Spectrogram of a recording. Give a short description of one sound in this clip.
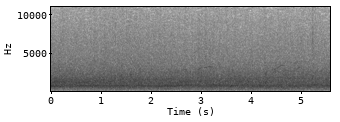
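A large crowd murmurs and chatters loudly in an echoing arena.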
